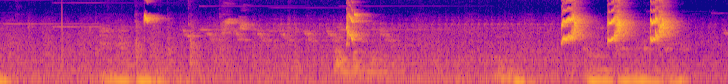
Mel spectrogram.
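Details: Chattering lovebird meant to lure others: soft chirps, then a loud shriek, ending with three rapid, harsh, high screeches in quick succession, with low thumps beneath.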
